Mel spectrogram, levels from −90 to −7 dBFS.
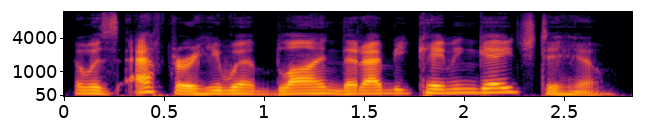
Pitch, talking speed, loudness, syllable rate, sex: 125 Hz, 255 wpm, -23 LUFS, 6.3 syllables/s, male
